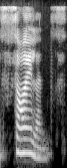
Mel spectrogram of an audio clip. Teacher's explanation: a stressed and then an unstressed syllable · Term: trochee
